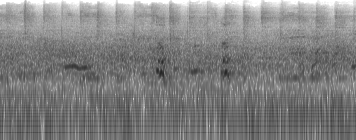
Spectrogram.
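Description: A small dog giving two short, high yipping barks, about two and three seconds in, over background music with a steady beat.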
